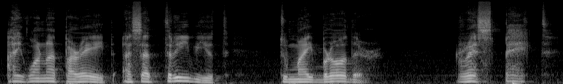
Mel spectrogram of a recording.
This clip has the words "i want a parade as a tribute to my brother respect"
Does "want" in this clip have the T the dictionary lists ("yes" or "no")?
no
